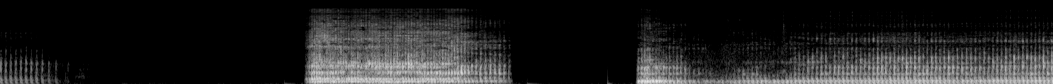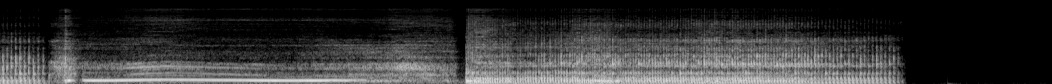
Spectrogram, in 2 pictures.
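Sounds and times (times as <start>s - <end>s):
tiger growling: 3.0s - 5.2s, 6.4s - 19.6s.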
